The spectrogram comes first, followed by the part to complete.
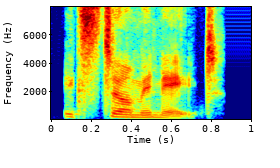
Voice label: "exterminate", Indian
